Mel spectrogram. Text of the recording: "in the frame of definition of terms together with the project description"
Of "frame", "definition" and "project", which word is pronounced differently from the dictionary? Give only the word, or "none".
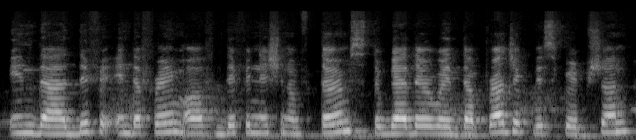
none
